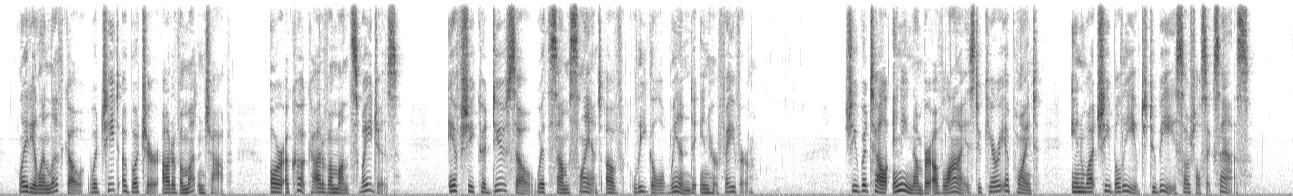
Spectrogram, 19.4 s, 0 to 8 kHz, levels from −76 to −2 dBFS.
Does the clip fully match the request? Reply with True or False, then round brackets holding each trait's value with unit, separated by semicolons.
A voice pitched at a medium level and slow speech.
False (170 Hz; 160 wpm)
